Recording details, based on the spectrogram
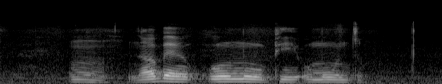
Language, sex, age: Swati, male, 23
